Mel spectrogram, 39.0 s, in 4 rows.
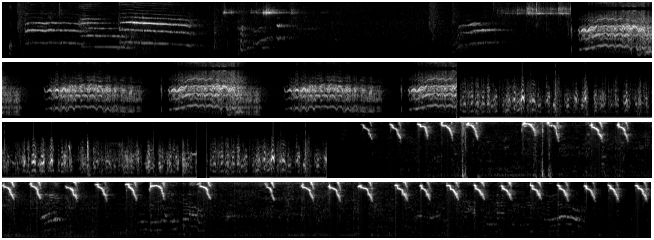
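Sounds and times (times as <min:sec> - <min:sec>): cat meowing: 0:00.3 - 0:03.0
horses whinnying: 0:08.7 - 0:16.6
chickens clucking: 0:24.9 - 0:38.9.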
